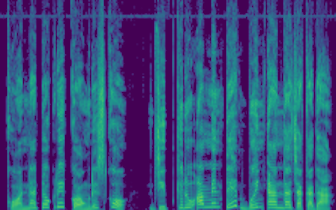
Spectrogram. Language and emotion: Santali, surprised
